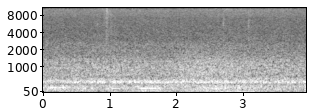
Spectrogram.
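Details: Russian/Carniolan hybrid honey bees, a package of about 10,000 workers with one queen, being installed into a new hive in April 2012. A steady, dense low hum with a faint droning tone holds throughout under a broad hiss.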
